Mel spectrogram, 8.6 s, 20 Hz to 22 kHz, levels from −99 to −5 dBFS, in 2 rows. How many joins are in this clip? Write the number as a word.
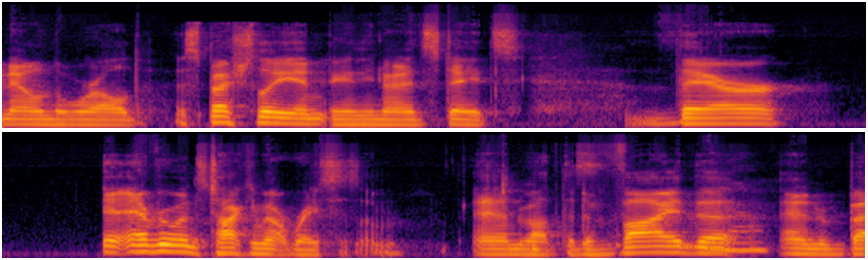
two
